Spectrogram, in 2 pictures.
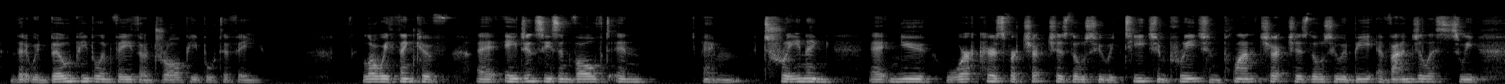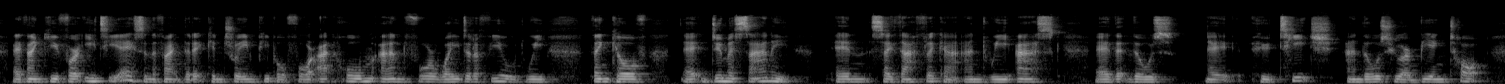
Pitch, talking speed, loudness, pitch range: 125 Hz, 170 wpm, -30 LUFS, 115-130 Hz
